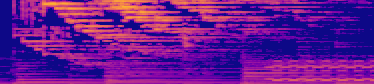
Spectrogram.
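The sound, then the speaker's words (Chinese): A telephone rings with a bright, electronic ringtone: steady layered tones with a quick warbling trill, repeating in short bursts at an even loudness. No one speaks. It is a call for help from Mother Duck to Detective Dog Wangwang (神探狗汪汪). “神探狗汪汪接到了求助电话，原来是鸭妈妈打来的。”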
